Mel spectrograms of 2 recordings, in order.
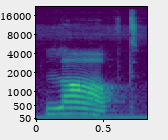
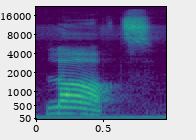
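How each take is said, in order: First: The word ends without an s sound. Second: The word ends with an s sound. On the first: The speaker calls it right. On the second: The speaker calls it wrong.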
